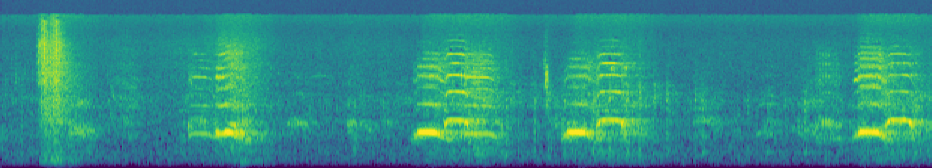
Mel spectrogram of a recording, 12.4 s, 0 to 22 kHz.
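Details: Eurasian common cranes from a resting flock of around 200 birds at the Racconigi stork centre, Italy. Separate bursts of ringing, trumpeted calls come every two to three seconds, with quiet gaps and one sharp click near the start.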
